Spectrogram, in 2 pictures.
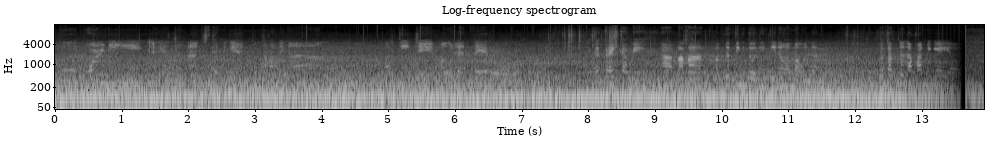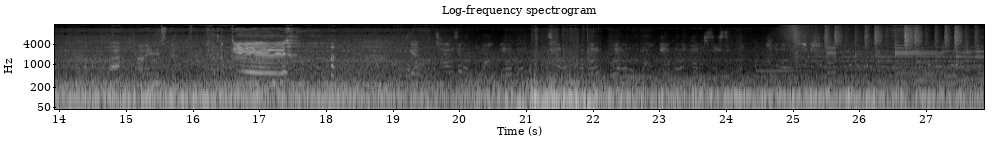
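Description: Car on the road: loud, steady road and wind rumble for about the first thirteen seconds, then a sudden cut to quieter road noise heard inside the cabin.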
